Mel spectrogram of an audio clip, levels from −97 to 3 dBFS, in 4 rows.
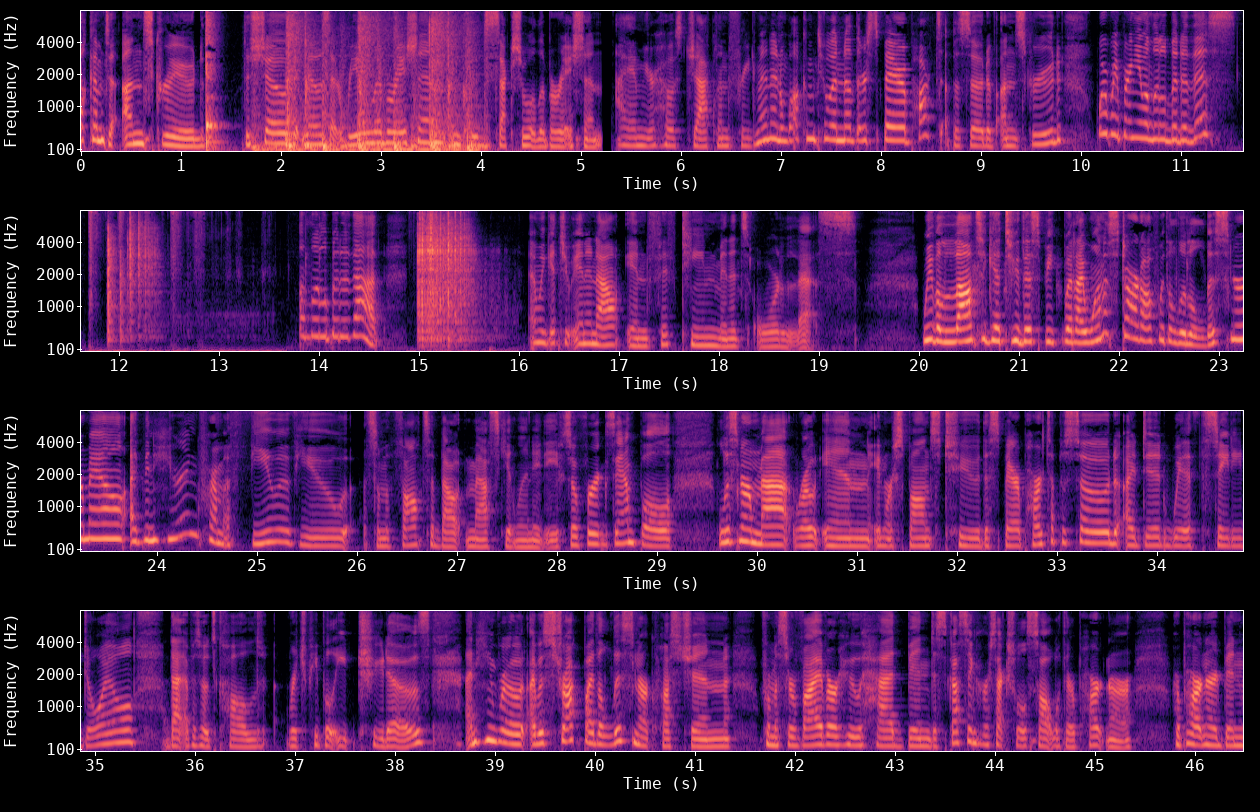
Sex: female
